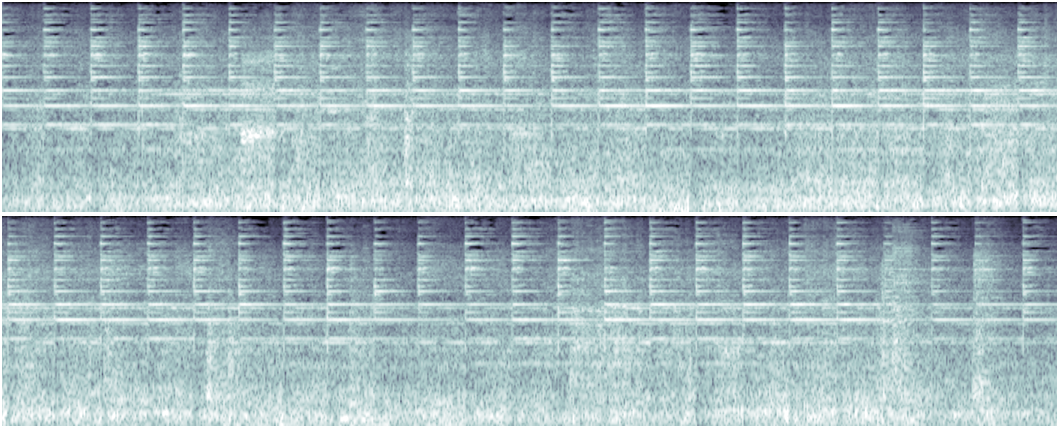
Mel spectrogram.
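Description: Freight train passing: a steady rumble with an even rhythm of about four clacks a second and steady high ringing tones over it.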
